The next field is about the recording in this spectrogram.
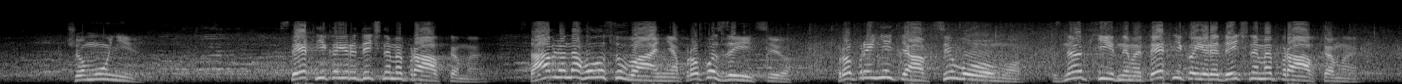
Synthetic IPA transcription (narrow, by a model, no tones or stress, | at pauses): t͡ʃɔmunʲi | st̪ɛxnʲikɐjʊɾɪd̪ɪt͡ʃnɪmɪpɾɑwkɐmɪ̰ | st̪ɑwlʲʊnɐɦɔlˠɔsʊʋɑnʲːɐpɾɔpɔzɪt͡sʲijʊ̰ | pɾɔpɾɪjnʲɐt̬ʲːawt͡sʲilˠɔmʊ̰ | zneɔpxʲid̪nɪmɪt̪ɛxnʲikɔjʊɾɪd̪ɪt͡ʃnɪmɪpɾɑwkɐmɪ̰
